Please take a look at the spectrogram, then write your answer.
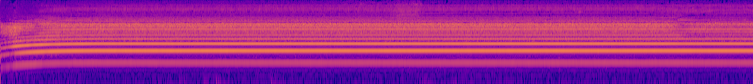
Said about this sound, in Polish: Jeżeli chodzi o odwołanie alarmu, jest to taka sama syrena, tylko dźwięk jest ciągły, więc nie mamy tutaj tej modulacji, a dźwięk brzmi mniej więcej w ten sposób.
